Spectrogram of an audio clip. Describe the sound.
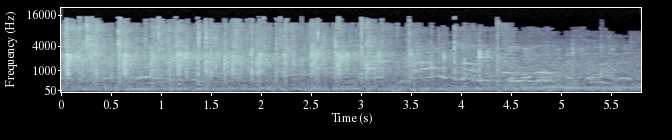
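An audience claps steadily in a dense, continuous patter of many hands, with scattered voices and murmuring mixed in throughout.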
